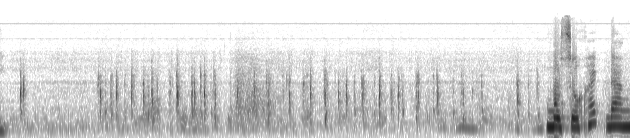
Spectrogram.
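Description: Keys clatter quickly on a laptop keyboard.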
